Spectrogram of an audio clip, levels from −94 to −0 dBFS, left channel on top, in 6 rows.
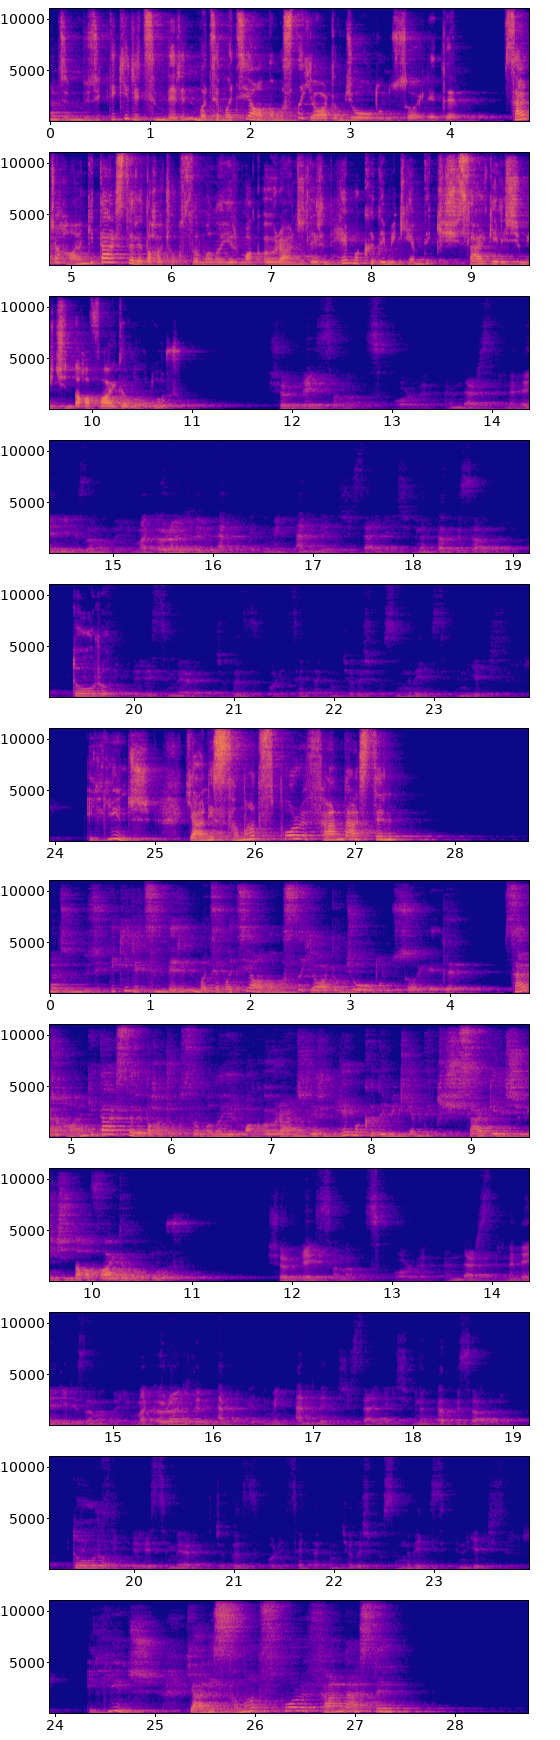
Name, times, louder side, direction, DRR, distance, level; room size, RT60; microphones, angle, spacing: voice 1, 0.0-4.1 4.6-10.9 19.4-19.8 24.3-27.4, left 5 dB, 65° left, 9 dB, 0.7 m, -36 dB
voice 2, 11.8-18.9 19.4-24.0, right 1 dB, 90° right, 1 dB, 1.9 m, -53 dB
10.0 x 7.5 x 4.6 m, 1.5 s
head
